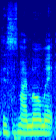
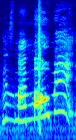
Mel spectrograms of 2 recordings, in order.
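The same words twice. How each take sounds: First: Said in the usual way. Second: Very high, loud mock yell; re-enacted ecstatic shout; excited yell. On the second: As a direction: squeal it like a thrilled fan. Retold excited realisation at concert.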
